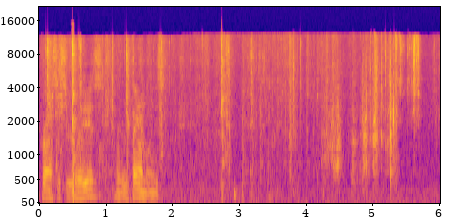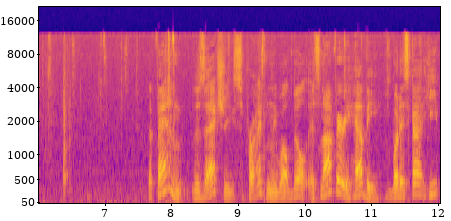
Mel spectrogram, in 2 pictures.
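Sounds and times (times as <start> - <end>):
cardboard rustling and scraping: 0.1 - 5.4.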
